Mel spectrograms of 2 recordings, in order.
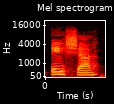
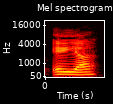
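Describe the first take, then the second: First: The double L sounds like 'sh'. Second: The double L sounds like 'y'.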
